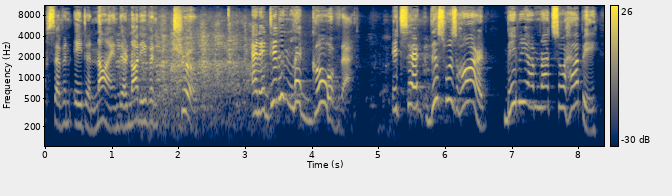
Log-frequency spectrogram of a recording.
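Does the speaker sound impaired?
No.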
